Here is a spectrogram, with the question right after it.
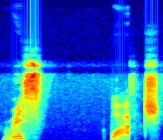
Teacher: you don't say the T you just hold it in the T position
